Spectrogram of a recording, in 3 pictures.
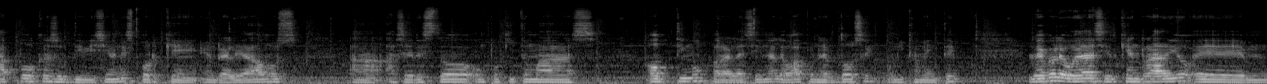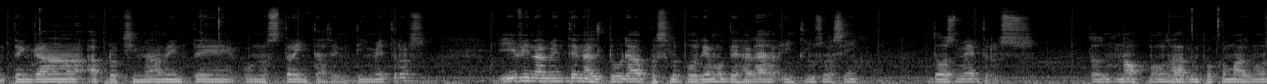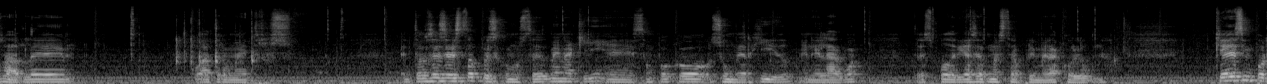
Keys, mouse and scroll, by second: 28.6-29.2 middle drag, 31.0 middle click, 31.0 scroll up 2, 34.0-34.6 middle drag, 36.8 scroll up 3, 37.7-38.0 middle drag.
